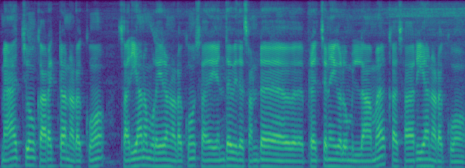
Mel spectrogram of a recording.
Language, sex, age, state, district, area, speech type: Tamil, male, 18-30, Tamil Nadu, Pudukkottai, rural, spontaneous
